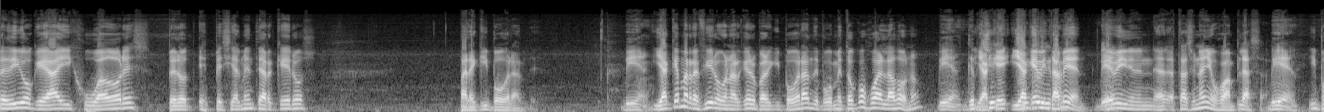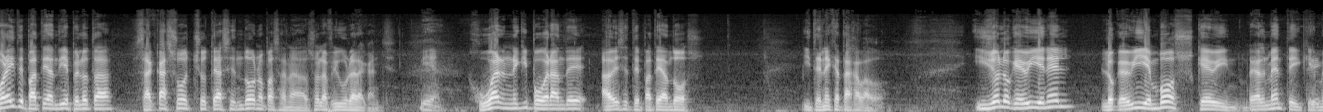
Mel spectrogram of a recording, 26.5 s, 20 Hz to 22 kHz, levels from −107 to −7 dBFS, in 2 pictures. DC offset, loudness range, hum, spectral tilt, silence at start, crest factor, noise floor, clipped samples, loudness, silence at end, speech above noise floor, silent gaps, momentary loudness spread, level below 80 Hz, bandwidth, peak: under 0.1%; 7 LU; none; -6 dB/octave; 0 s; 14 dB; -54 dBFS; under 0.1%; -20 LUFS; 0 s; 34 dB; none; 10 LU; -48 dBFS; 12.5 kHz; -6 dBFS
